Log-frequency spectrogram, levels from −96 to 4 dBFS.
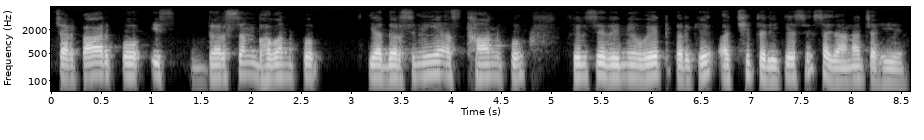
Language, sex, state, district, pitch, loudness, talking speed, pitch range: Hindi, male, Bihar, Gopalganj, 130 Hz, -18 LUFS, 135 wpm, 120-135 Hz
